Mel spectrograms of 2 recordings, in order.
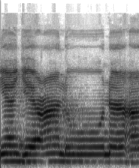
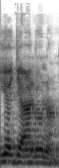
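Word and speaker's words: يَجْعَلُونَ: Masukin dengungan tahan dua harakat ya. Warquun yaj'aluna asobiahum. Begitu ya. Jadi kalau kita ini membacanya dengan ditahan maka benar. Kalau enggak ditahan salah. Contohnya wajaluna semua yang harus ditahan malah enggak ditahan.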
